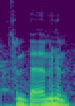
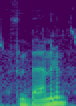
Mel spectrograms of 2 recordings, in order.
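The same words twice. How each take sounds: First: Put-on falling Birmingham accent, a bit lower; Brummy accent. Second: Put-on light Birmingham accent with a rising end; Brummy accent. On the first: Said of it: "What do you guys reckon to my Brummy". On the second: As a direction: repeat it as a playful Brummy. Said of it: "my Brummy accent there?".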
